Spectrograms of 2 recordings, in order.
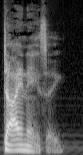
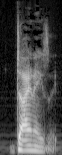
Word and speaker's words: Dainese: Just Dainese. It sounds hard to say until you say it. Dainese.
